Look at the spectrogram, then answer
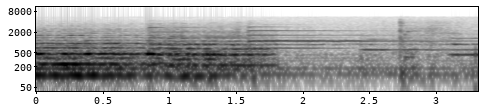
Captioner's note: doorbell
